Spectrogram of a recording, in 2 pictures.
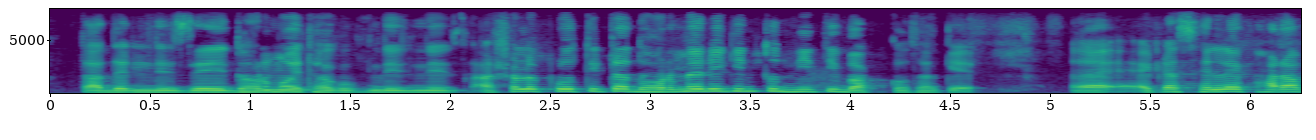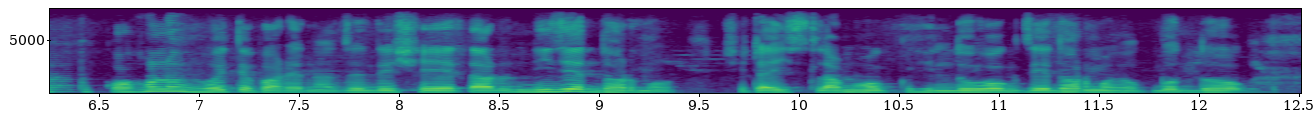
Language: Bangla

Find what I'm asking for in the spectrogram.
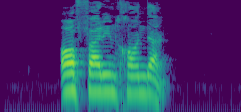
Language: Persian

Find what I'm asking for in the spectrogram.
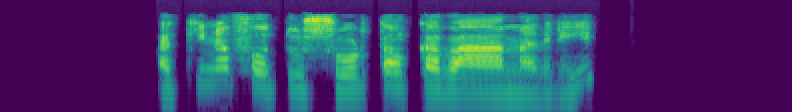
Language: Catalan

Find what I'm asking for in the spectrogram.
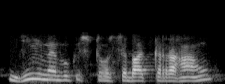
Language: Urdu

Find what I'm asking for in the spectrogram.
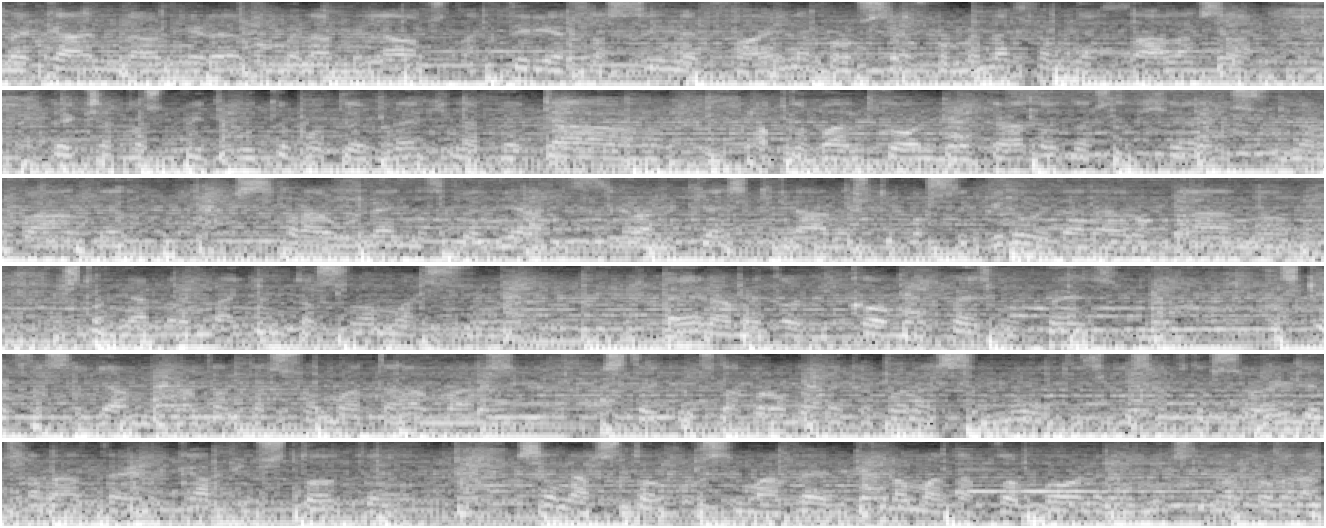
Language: Greek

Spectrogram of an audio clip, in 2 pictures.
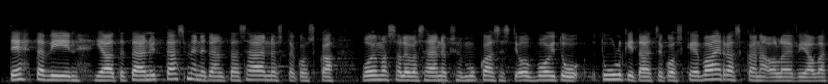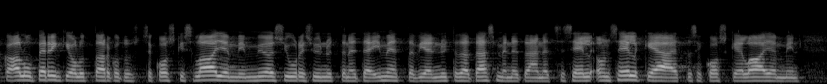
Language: Finnish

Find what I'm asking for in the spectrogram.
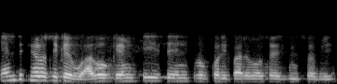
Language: Odia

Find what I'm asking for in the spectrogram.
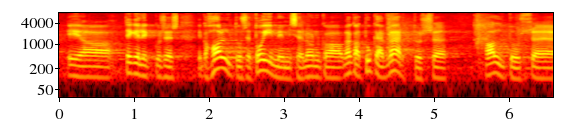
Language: Estonian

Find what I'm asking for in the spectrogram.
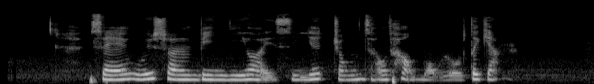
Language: Cantonese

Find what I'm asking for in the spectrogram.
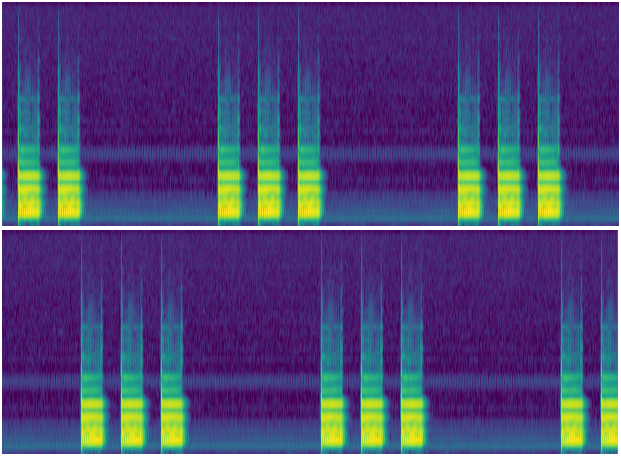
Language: Estonian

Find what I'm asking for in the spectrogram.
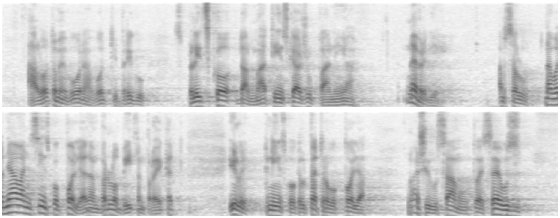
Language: Croatian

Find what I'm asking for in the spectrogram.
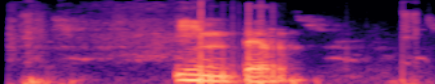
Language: Esperanto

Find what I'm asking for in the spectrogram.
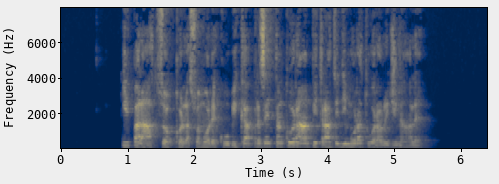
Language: Italian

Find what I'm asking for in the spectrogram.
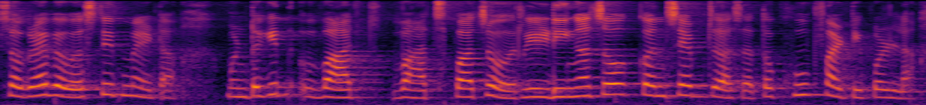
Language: Konkani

